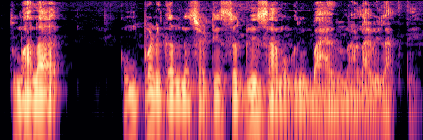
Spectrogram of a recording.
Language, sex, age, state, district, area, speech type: Marathi, male, 60+, Maharashtra, Nashik, urban, spontaneous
